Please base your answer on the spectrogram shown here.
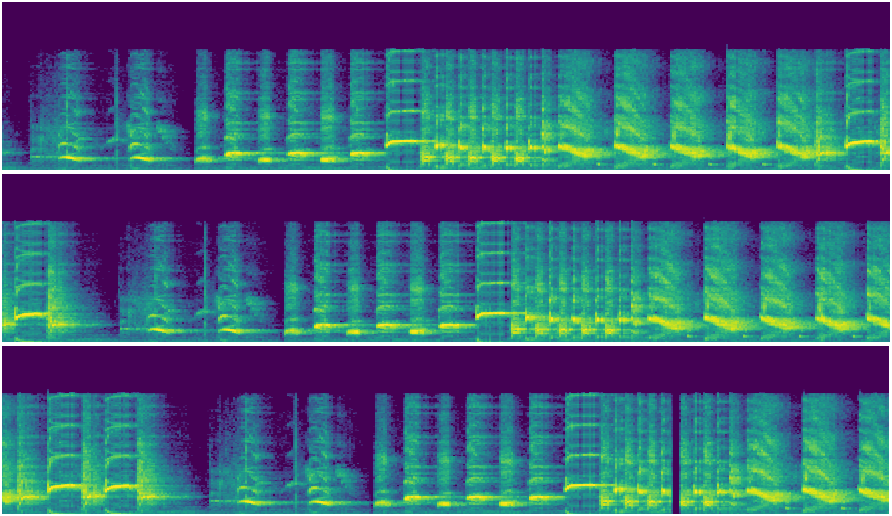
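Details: A chopi blackbird sings in the wild, giving loud, rich phrases of clear whistles and liquid, slurred notes, repeated every few seconds.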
